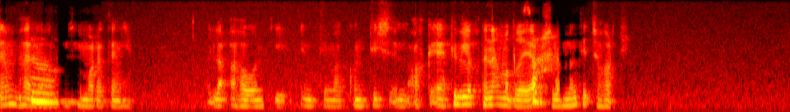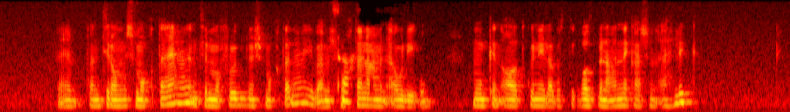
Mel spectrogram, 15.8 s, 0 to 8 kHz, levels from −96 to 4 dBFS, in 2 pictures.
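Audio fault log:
0.56–0.75 s, echo leak: A faint, delayed second copy of the speech trails the original by 230 ms and sits roughly 20 dB below it. This is likely residual loudspeaker sound that the far end's echo canceller failed to remove before sending it back.
0.6–0.87 s and 5.6–5.81 s, speech suppressed in double talk: The speech briefly drops in level, by roughly 20 dB in the first instance and roughly 10 dB in the second. Each dip lasts a few tenths of a second. The likely cause is an echo canceller that could not separate the local talker from simultaneous loudspeaker sound and turned both down.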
